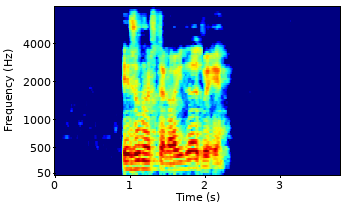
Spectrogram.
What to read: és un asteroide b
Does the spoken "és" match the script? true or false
true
